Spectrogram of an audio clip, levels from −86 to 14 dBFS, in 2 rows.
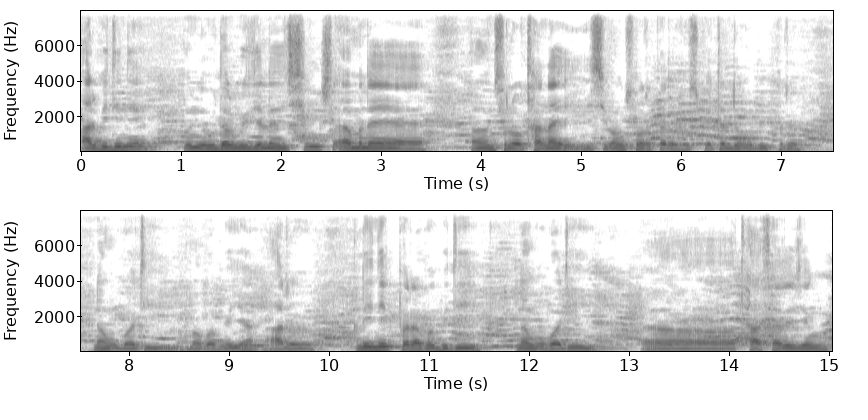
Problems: low volume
